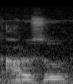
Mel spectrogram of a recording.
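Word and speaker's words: アリス: character, his name is Arisu. That's why it's called Alice in Borderland, because I think Arisu is the Japanese pronunciation of Alice.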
